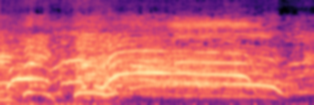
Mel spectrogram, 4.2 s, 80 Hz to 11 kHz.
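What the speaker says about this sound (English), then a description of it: "The kids in the crowd, they're just going wild over this." A crowd of kids cheers and screams wildly at a 73-year-old man's 50-foot cliff jump into water, shrill whoops and shouts rising and falling in continuous loud waves.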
